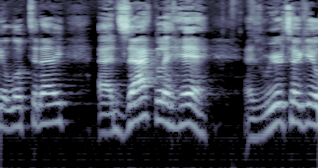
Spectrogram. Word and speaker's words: L'Heureux: And let's take a look at Zach LaHaye. So let's get right into it. So yes, that is how you pronounce his name.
